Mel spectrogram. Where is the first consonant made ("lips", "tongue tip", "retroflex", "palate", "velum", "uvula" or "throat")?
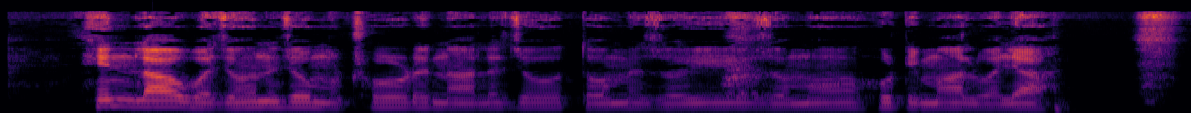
throat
